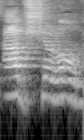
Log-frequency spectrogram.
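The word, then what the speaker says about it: אבשלום: over his son absum his own name in Hebrew means my father is peace AB Shalom is how you say it my father is peace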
